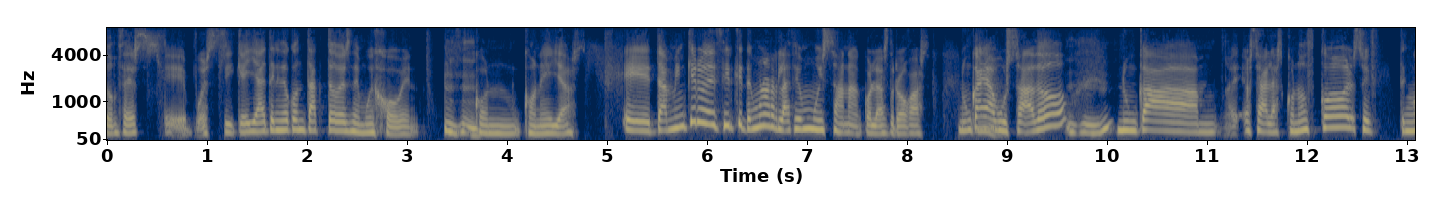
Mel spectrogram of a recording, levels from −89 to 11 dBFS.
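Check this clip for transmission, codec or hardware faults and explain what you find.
Three kinds of fault turn up in this speech recording, all typical of a voice call. The call path behind them, whose band stops at 8 kHz, is consistent with G.722 at 64 kbps.

Comfort noise in place of the background occurs at 0.40 to 0.58 s, 3.20 to 3.38 s, 4.78 to 4.98 s, 5.06 to 5.16 s, 8.26 to 8.52 s and 12.72 to 12.94 s, lasting 100 to 260 ms each. In these pauses the real room background gives way to a smooth, detail-free hiss. The likely cause is discontinuous transmission: the sender goes quiet and the receiver synthesises noise roughly matched to the background. The level jumps by about 8 dB at 0.40 s and by smaller amounts elsewhere. Unlike a dropout, the gap is never truly silent.

Sound dropped by the voice detector occurs at 1.12 to 1.18 s. About 50 ms of actual speech disappears and is replaced by the same steady synthetic noise. 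The likely cause is the sender's detector misjudging a quiet stretch of speech as background and stopping transmission. This differs from packet-loss concealment, which smears or repeats the preceding sound. Here the speech is simply gone and flat noise takes its place until the detector reopens.

A drift correction step occurs at 1.39 to 2.28 s and again at 9.37 to 9.92 s. Playback runs 6.23% fast, lifting the pitch by about 105 cents, roughly a semitone, before snapping back. The likely cause is clock-matching software adjusting its buffer in a single step. Wow or flutter waver continuously. This shift is a flat plateau with abrupt edges, with speed and pitch moving together.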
